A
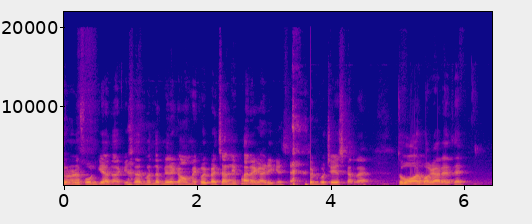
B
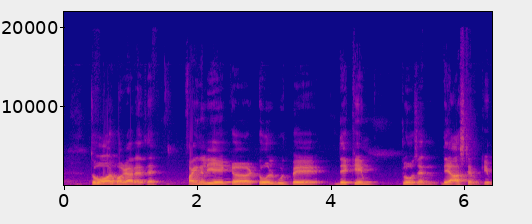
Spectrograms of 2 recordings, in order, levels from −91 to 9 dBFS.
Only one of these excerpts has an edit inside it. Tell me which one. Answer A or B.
A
